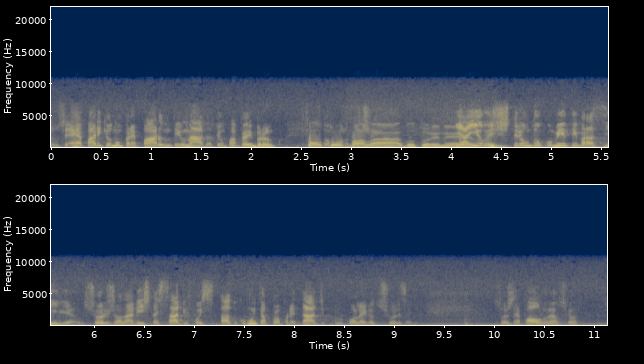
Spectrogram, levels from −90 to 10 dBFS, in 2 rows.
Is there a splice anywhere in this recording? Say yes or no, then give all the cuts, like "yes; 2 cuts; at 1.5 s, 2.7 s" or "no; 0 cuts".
yes; 1 cut; at 4.1 s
